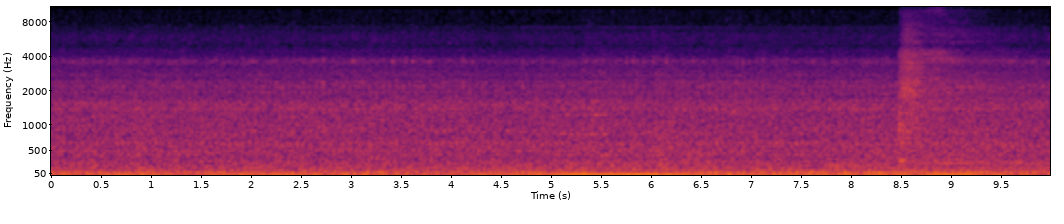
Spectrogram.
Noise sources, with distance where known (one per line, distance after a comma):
large-sounding engine, near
